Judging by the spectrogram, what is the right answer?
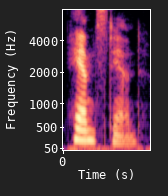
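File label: "handstand", US English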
